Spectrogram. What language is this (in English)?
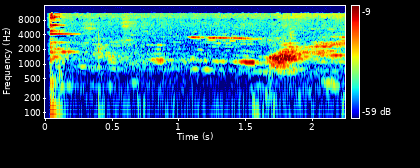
Portuguese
